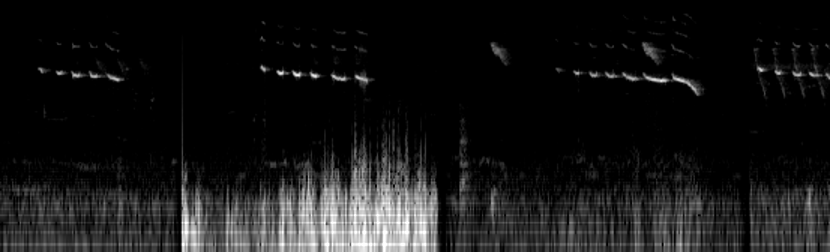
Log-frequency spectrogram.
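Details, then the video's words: Sunda pied fantail singing, played as a lure to get other birds singing: three bright phrases of rapid high whistled notes stepping gradually downward, with a loud rustling, flapping-like noise filling the gap between the first two phrases. "suara pancingan burung flamboyan"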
